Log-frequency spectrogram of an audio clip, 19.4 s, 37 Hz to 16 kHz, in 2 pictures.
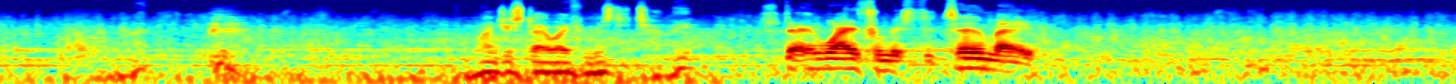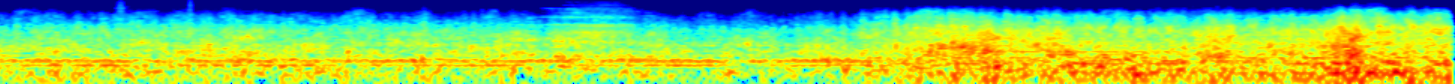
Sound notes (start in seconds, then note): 1.4 clears Throat; 4.9 mocking British Accent; 7.6 churning Sound Continues; 15.7 churning Sound Continues,</i> <i> Louder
